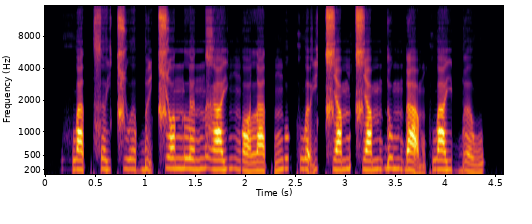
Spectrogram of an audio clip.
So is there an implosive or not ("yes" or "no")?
yes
